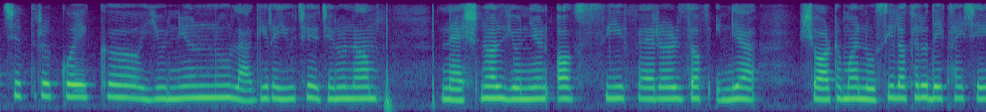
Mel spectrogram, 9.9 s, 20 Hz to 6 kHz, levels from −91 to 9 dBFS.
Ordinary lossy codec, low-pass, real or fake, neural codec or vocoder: none; 5.4 kHz; real; none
